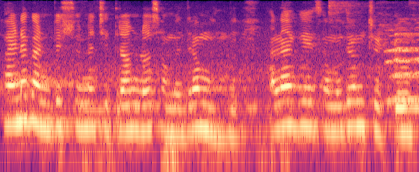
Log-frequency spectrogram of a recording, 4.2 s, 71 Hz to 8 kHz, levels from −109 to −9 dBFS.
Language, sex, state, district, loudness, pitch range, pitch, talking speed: Telugu, female, Andhra Pradesh, Sri Satya Sai, -17 LUFS, 220-245 Hz, 230 Hz, 130 wpm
